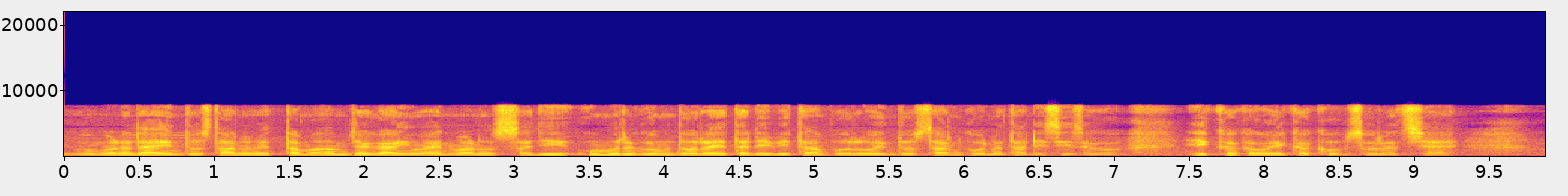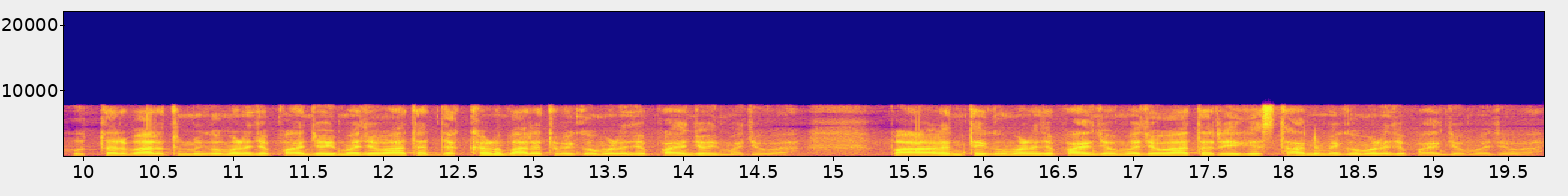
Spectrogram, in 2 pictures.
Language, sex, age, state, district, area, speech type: Sindhi, male, 60+, Delhi, South Delhi, urban, spontaneous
